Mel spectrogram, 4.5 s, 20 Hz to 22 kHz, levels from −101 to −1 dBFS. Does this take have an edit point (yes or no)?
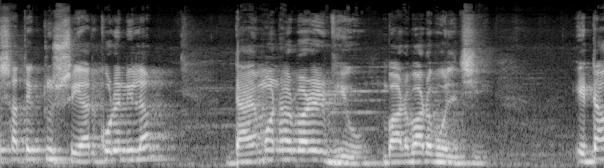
no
